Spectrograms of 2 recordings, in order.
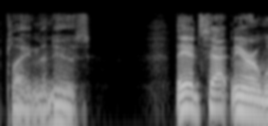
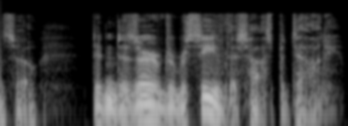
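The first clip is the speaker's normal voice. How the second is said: ordinary delivery, nothing marked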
